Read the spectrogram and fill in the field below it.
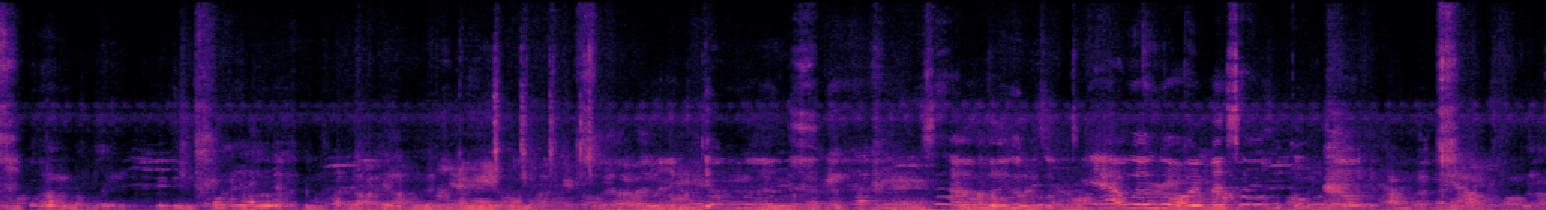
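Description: A woman speaks tearfully close by, her voice breaking.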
